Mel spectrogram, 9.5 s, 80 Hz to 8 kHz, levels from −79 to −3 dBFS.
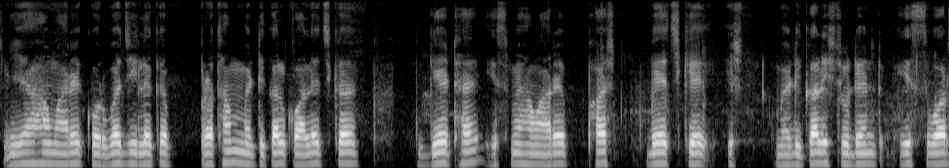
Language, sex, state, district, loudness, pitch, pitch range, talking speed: Hindi, male, Chhattisgarh, Korba, -21 LUFS, 140 Hz, 135-145 Hz, 140 wpm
